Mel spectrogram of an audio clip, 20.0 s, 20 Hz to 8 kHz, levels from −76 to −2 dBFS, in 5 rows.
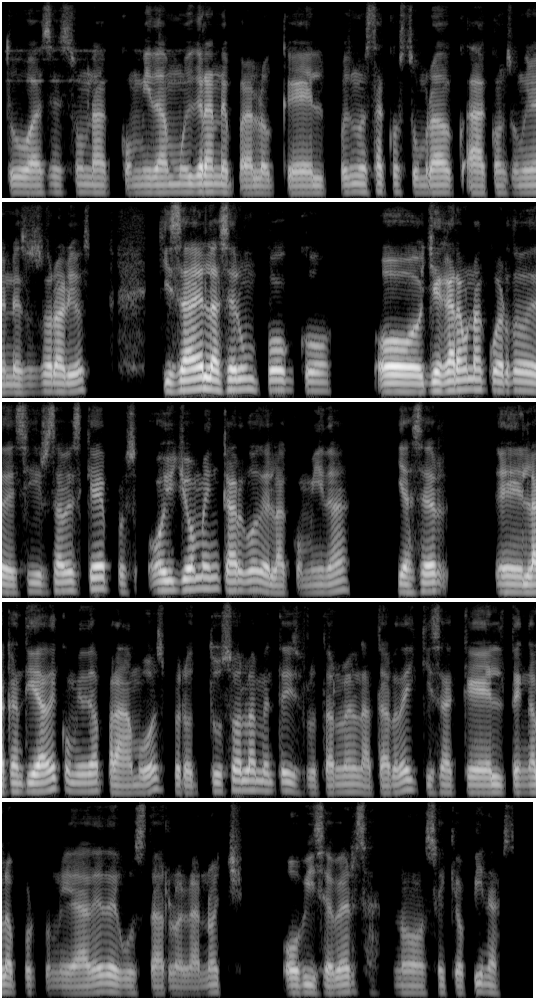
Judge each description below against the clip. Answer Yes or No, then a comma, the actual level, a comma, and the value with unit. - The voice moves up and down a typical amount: Yes, average, 3.4 semitones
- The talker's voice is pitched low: Yes, low, 120 Hz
